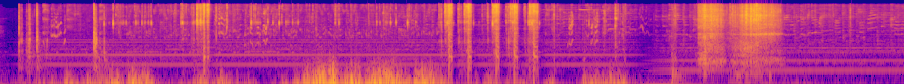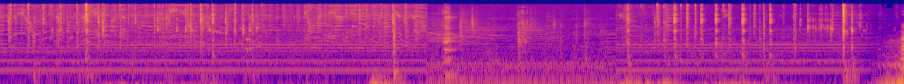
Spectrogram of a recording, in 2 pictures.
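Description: Background music of long held notes that changes chord a few times, with scattered clinks and knocks and a short, louder rushing noise about ten seconds in.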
